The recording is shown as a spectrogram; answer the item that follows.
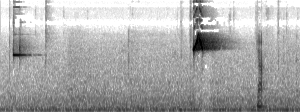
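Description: Electric scooter's wireless anti-theft alarm unit answering presses on its key-fob remote: a short beep just after the start, then about four seconds in a louder, brief chirp that fades quickly.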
